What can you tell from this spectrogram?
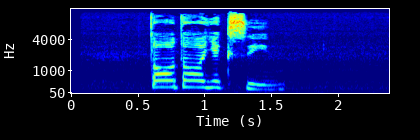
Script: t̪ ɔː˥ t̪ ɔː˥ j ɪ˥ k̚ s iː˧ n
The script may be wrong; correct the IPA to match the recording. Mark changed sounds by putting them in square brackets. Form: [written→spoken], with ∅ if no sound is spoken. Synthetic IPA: t̪ ɔː˥ t̪ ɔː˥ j ɪ˥ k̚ s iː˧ n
